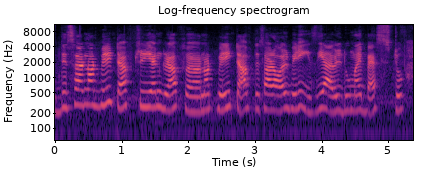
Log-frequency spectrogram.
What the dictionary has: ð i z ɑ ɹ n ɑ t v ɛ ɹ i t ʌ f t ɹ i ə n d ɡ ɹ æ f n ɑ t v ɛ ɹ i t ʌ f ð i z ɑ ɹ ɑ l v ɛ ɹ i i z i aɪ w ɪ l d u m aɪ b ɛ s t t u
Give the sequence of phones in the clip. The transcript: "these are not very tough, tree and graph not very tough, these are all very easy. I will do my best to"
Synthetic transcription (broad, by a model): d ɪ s ɑ ɹ n ɑ t v ɛ ɹ i t ʌ f t ɹ i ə n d ɡ ɹ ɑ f n ɑ t v ɛ ɹ i t ʌ f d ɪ s ɑ ɹ ɑ l v ɛ ɹ i i z i aɪ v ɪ l d u m aɪ b ɛ s t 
